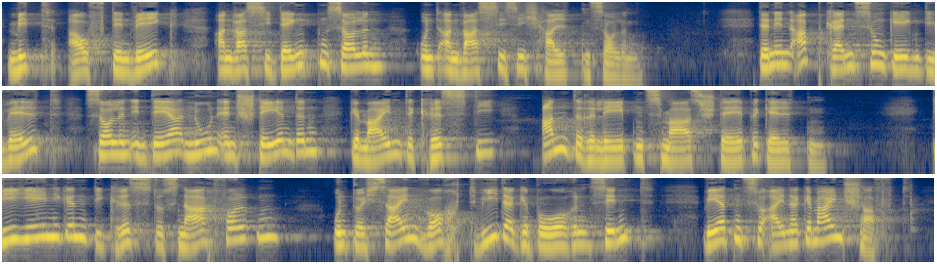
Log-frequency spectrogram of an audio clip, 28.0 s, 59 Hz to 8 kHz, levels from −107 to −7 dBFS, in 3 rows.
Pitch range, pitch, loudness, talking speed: 150-205 Hz, 170 Hz, -19 LUFS, 100 wpm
